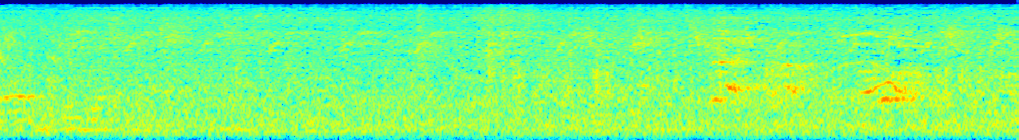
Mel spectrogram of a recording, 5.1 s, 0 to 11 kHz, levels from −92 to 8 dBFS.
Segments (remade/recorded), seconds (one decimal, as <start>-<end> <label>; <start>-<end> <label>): 0.0-5.1 recorded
